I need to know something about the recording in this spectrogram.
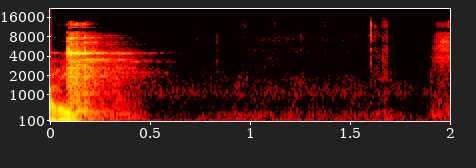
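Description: A single light metallic clink with a brief high ring that dies away within about half a second, from a small metal part being handled during throttle body disassembly. A couple of faint clicks follow about a second and a half in.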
